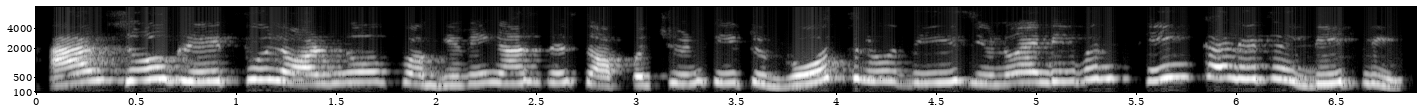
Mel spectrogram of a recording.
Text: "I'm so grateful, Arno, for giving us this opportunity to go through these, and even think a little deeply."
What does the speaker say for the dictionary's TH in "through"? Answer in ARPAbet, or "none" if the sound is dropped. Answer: T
